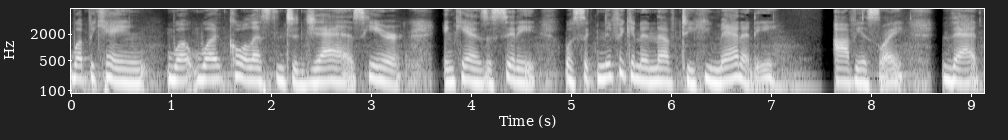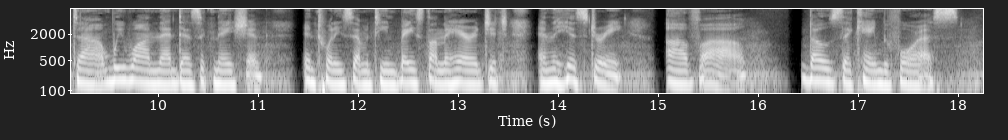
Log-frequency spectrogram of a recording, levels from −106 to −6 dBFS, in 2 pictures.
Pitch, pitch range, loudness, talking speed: 160 Hz, 145-175 Hz, -17 LUFS, 130 wpm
